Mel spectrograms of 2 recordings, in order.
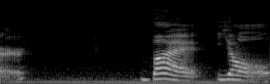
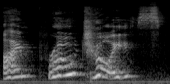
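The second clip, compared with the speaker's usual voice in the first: higher, slow and smug; mocking quote; 7 semitones higher, 5 dB louder, much slower than usual. Mimicking the influencer's smug post, slow mock pride. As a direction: drag out "I'm pro-choice" like a proud declaration. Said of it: "she says".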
